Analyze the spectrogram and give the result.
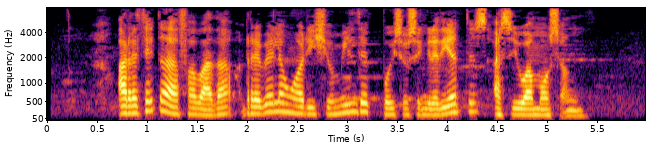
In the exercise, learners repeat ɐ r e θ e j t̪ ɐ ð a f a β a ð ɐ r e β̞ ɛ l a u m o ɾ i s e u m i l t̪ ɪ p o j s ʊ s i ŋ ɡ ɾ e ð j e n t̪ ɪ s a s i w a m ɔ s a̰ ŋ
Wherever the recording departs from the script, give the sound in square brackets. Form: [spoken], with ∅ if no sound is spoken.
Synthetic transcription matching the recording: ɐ r e θ e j t̪ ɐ ð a f a β a ð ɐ r e β̞ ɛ l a u [ŋ] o ɾ i [ʃ] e u m i l [d̪] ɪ p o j s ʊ s i ŋ ɡ ɾ e ð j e n t̪ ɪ s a s i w a m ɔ s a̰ ŋ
